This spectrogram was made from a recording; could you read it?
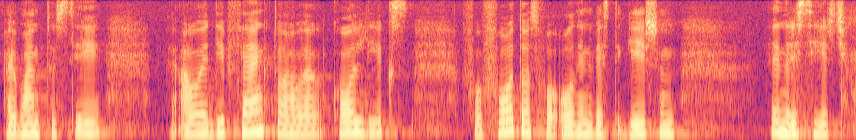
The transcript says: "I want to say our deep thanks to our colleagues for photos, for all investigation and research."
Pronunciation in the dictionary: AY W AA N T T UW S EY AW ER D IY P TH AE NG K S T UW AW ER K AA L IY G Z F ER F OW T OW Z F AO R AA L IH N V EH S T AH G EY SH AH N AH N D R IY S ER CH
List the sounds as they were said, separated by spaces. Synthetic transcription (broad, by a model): AY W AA N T T UW S EY AW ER D IY P F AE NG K T UW AW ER K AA L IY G S F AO F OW T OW S F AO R AA L IH N V EH S T AH G EY SH AH N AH N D R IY S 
